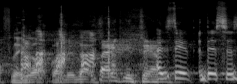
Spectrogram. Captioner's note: laughter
